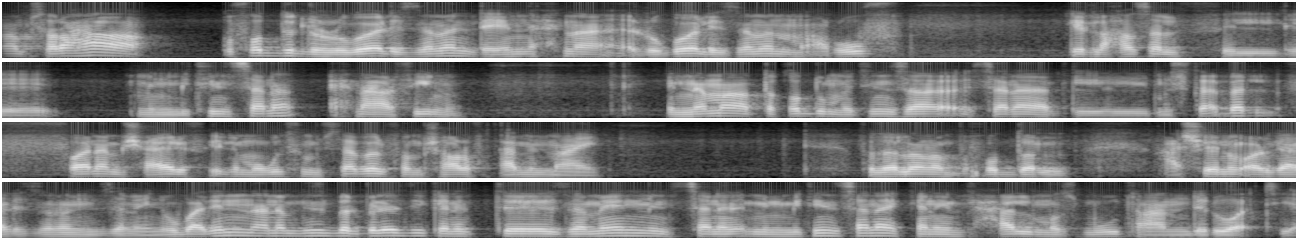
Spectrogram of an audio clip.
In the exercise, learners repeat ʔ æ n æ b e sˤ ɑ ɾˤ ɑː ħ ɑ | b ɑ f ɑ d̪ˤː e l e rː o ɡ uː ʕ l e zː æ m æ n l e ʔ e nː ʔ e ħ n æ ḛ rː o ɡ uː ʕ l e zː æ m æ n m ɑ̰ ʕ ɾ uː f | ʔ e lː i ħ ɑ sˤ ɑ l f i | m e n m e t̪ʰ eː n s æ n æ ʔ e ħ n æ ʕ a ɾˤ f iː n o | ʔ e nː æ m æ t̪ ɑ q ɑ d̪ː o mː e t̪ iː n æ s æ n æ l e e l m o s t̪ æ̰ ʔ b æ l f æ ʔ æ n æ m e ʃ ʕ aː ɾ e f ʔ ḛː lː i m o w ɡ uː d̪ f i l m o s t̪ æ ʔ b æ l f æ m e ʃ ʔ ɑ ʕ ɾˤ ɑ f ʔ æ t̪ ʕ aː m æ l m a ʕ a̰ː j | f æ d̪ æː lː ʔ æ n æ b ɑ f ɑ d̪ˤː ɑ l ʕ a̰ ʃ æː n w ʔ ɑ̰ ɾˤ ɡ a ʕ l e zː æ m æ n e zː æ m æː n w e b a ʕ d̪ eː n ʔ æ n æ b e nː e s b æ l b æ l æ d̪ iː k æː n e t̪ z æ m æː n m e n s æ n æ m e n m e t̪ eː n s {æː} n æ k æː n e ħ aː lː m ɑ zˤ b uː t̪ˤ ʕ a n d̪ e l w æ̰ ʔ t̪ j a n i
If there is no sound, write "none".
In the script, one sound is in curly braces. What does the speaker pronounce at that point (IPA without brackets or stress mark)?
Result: æ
